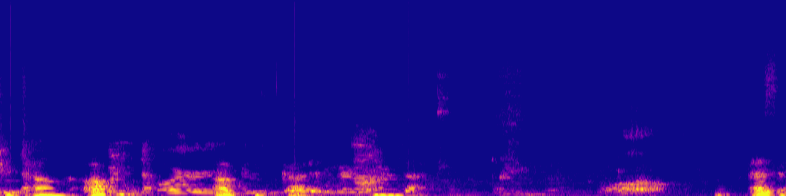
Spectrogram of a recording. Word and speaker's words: Kunda: is where put your tongue up, got it, kunda. As the name suggests, and if you listen carefully when the Bengali devotees preach, you can learn, sing, you can learn a lot about pronunciation. Huh? Radha Kunda.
